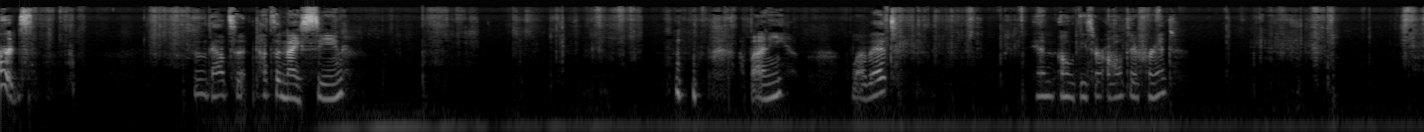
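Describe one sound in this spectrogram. Paper cards rustle and tap against each other close by.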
